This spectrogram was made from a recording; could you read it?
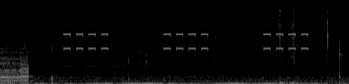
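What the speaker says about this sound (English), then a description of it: "Yeah, I get it. Shut up already. Stupid alarm." Beeping from a video game alarm clock: three bursts of rapid electronic beeps, about five pips each, spaced roughly a second apart at moderate level over a faint background.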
